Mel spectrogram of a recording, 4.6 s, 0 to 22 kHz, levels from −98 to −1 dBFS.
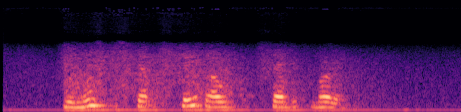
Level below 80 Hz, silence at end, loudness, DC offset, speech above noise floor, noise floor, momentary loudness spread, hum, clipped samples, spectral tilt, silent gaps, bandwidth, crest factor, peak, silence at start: -54 dBFS; 0.55 s; -21 LUFS; under 0.1%; 32 dB; -52 dBFS; 11 LU; none; under 0.1%; -11 dB/octave; none; 4.3 kHz; 16 dB; -6 dBFS; 0.65 s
